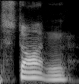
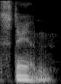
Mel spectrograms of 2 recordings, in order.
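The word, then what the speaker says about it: Staunton: direction, if they said Stuntton, which is what it looks like, they would know that you were from the north and that you were Yankee. So, the South, they pronounce it Stanton.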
